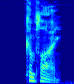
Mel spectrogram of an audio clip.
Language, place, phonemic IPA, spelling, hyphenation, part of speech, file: English, Queensland, /kəmˈplɑe/, comply, com‧ply, verb, En-au-comply.ogg
- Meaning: 1. To yield assent; to accord; to acquiesce, agree, consent; to adapt oneself, to conform 2. To accomplish, to fulfil 3. To be ceremoniously courteous; to make one's compliments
